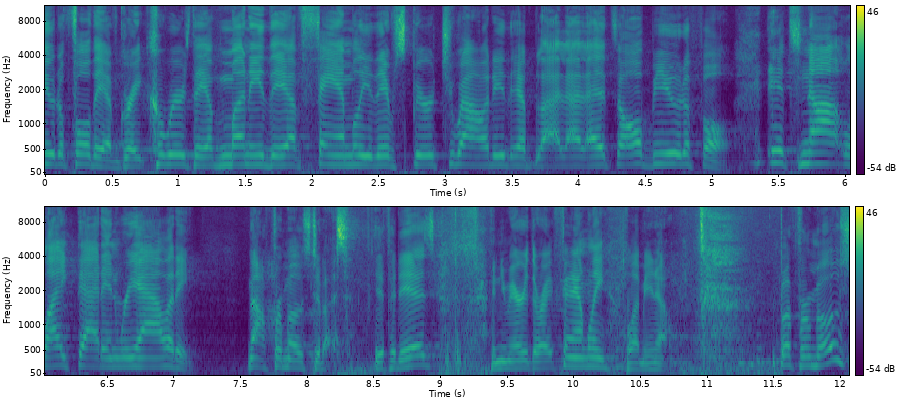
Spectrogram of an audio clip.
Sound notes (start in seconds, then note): none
